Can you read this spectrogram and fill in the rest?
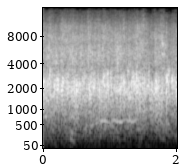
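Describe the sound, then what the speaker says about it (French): Audience clapping loudly and steadily for a guest speaker at a live stage event, a dense, even roar of applause with a faint voice briefly audible beneath it. "qu'on peut applaudir bien fort"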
